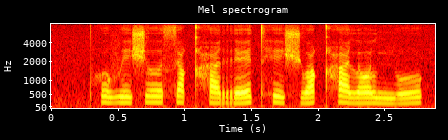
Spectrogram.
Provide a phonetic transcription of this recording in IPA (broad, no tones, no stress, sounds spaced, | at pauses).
pʰ o v e ʃ ɤ s ɯ qʰ ɛ r ɛ tʰ e ʃ o qʰ ɛ l ɔ l ɲ o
